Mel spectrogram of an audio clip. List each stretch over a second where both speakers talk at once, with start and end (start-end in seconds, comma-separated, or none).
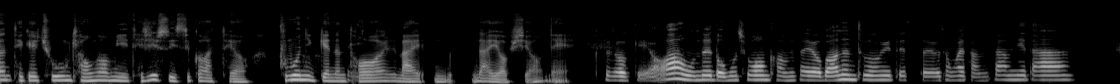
none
